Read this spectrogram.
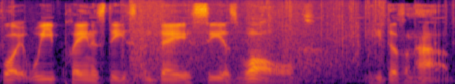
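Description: Deep, slow gaming host. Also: male voice, steady tone, very noisy. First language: Swedish. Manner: mocking, taunting, casual swearing. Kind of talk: sarcastic gameplay commentary. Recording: game gunfire under voice.

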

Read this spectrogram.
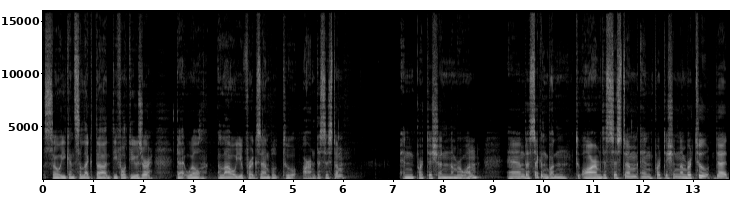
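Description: Low-voiced man presenting a software tutorial. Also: normal speed, dry recording. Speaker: webinar presenter, technical specialist. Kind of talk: live software tutorial narration. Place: voice-over on a screen-share webinar.

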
